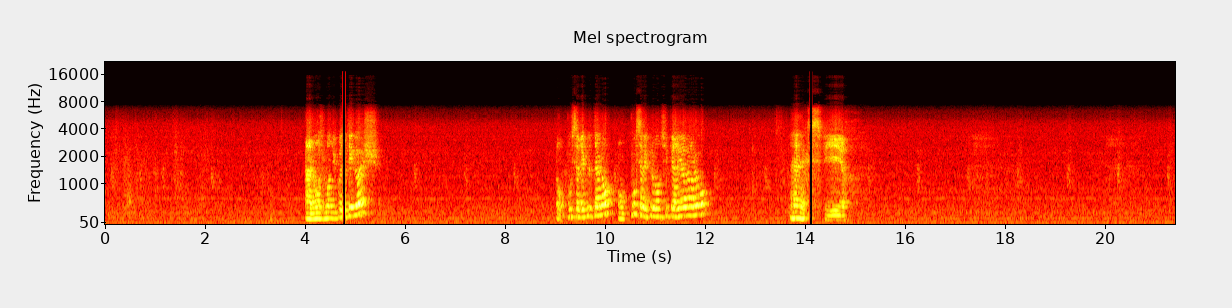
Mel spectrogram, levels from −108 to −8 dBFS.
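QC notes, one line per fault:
4.75 to 4.81 s and 14.09 to 14.14 s: gap at a join of encoded pieces. The sound stops for about 60 ms, then carries on from where it stopped. The pieces were encoded separately and joined untrimmed. Encoder start delay and last-frame padding stay in as silence with smeared edges.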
